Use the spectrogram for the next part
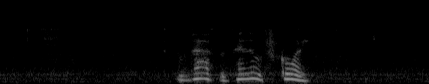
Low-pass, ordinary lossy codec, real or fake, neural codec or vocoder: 5.4 kHz; Opus, 16 kbps; fake; autoencoder, 22.05 kHz, a latent of 192 numbers a frame, VITS, trained on one speaker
